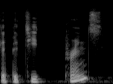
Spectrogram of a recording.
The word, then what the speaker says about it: Le Petit Prince: Le Petit Prince.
